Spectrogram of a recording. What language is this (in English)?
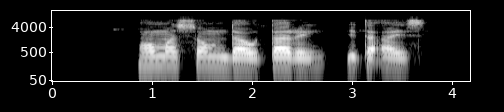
Kalasha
